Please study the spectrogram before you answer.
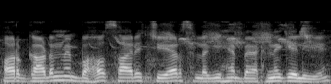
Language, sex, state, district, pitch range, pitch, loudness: Hindi, male, Chandigarh, Chandigarh, 150-165 Hz, 155 Hz, -15 LUFS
